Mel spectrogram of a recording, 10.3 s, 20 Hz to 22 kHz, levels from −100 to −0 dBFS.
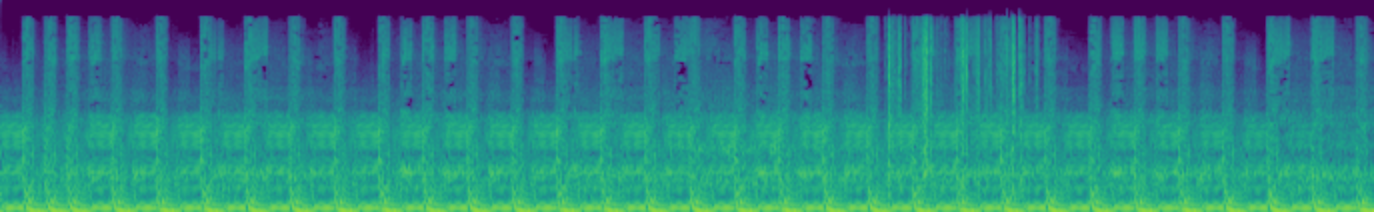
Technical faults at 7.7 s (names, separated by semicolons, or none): cable scratch noise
